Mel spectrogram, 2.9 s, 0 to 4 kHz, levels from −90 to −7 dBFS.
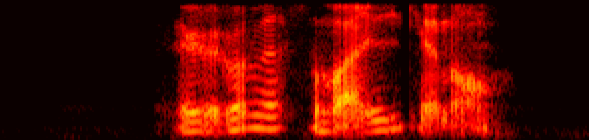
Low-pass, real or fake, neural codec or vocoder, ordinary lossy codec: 3.6 kHz; fake; autoencoder, 44.1 kHz, a latent of 192 numbers a frame, MeloTTS; AAC, 32 kbps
